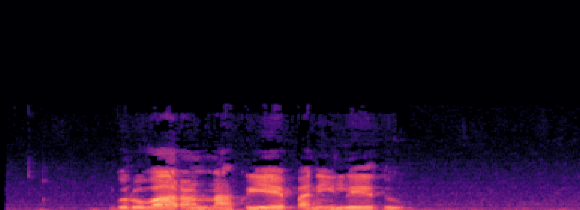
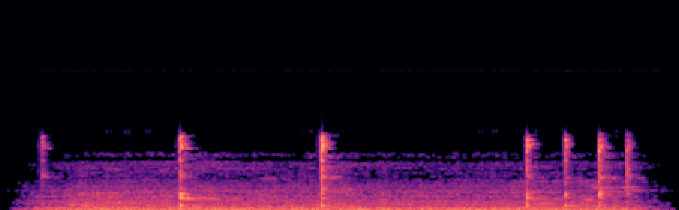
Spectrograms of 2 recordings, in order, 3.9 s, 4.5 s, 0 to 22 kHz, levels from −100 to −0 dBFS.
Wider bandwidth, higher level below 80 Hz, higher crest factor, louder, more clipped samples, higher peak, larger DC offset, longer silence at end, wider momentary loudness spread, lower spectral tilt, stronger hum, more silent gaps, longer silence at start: first, 10 kHz vs 8.6 kHz; second, -56 dBFS vs -40 dBFS; second, 20 dB vs 28 dB; first, -23 LUFS vs -29 LUFS; neither; second, -6 dBFS vs -2 dBFS; neither; first, 1.15 s vs 0.15 s; about the same, 11 LU vs 11 LU; first, -6.5 dB/octave vs -3.5 dB/octave; neither; neither; first, 0.75 s vs 0.1 s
